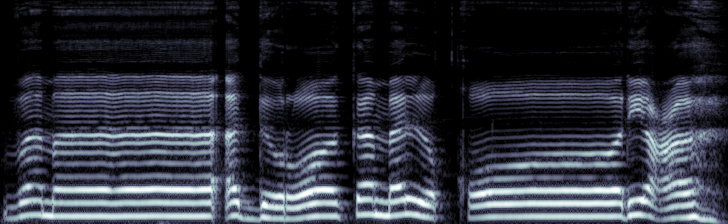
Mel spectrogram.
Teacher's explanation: پہلے بھی آپ کو بتا چکے ہیں جب وقف آتا ہے تو گول تا ہا بن جاتی ہے، وقف کی صورت میں گول تا ہا بن کے ساکن ہو جاتی ہے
